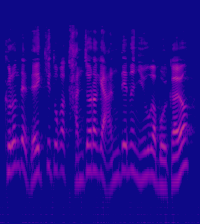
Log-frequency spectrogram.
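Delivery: ordinary delivery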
